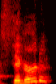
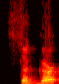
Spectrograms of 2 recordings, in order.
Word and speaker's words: Sigurd: But if it's something like Sigurd, which is spelled with an R at the end, you don't say the R because in the actual, I learned this yesterday, in the actual Norse language, that is like one syllable.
